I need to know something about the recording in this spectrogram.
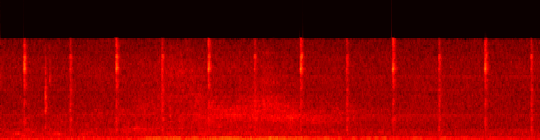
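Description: A motorcycle engine revs nearby as it passes.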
